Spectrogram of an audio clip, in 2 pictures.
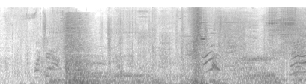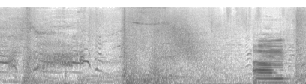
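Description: A metal robot clanks and stomps heavily.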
